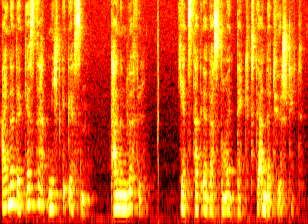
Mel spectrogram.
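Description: A genteel lady, squeamish and full of dread, played by a woman in a radio drama. Her voice is mellow and refined, with a dramatic, anxious edge. It was recorded in a roomy space. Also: fairly low pitch, normal speed, slight background noise, lightly acted. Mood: anxious suspense.

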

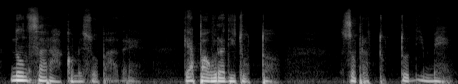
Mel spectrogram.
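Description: An actress playing an embittered, elegant, proudly ironic bourgeois wife of the 19th century in a confessional stage monologue that shifts between hushed and declamatory. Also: female voice, on the low side, slightly rough, heavily acted. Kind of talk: theatrical monologue with live music. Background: guitar music.

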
